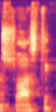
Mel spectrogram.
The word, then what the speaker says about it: स्वस्तिक: सी हमारा स्वस्तिक भी सही है, जिसको हम लोक व्यवहार में अशुद्ध उच्चारण स्वास्तिक करते हैं, लेकिन स्वस्तिक ही शुद्ध होता है वर्तनी की दृष्टि से, इसलिए विकल्प डी हमारा सही हो जाता है, सभी।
